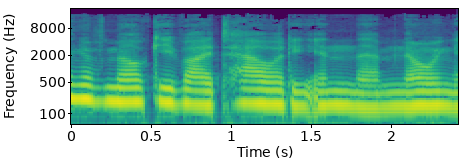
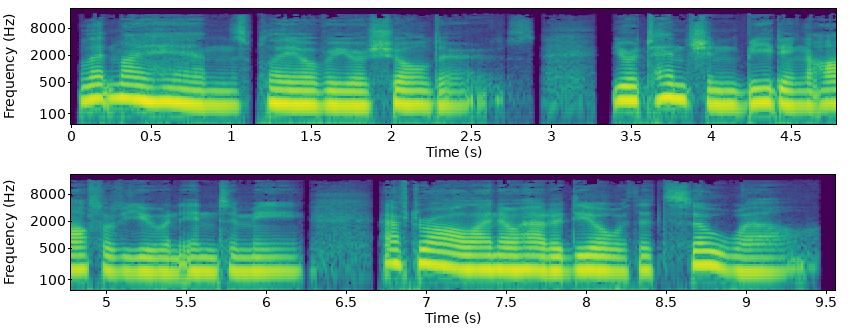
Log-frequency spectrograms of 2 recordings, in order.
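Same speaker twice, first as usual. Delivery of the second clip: ordinary talk, nothing marked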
